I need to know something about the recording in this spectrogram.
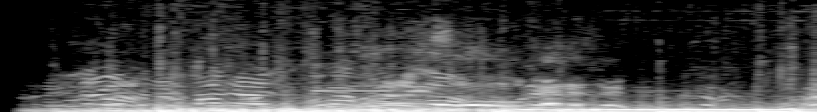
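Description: Voices talking and calling over a steady low rumble, with a steady hum joining about halfway through; it all fades up from silence at the start.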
